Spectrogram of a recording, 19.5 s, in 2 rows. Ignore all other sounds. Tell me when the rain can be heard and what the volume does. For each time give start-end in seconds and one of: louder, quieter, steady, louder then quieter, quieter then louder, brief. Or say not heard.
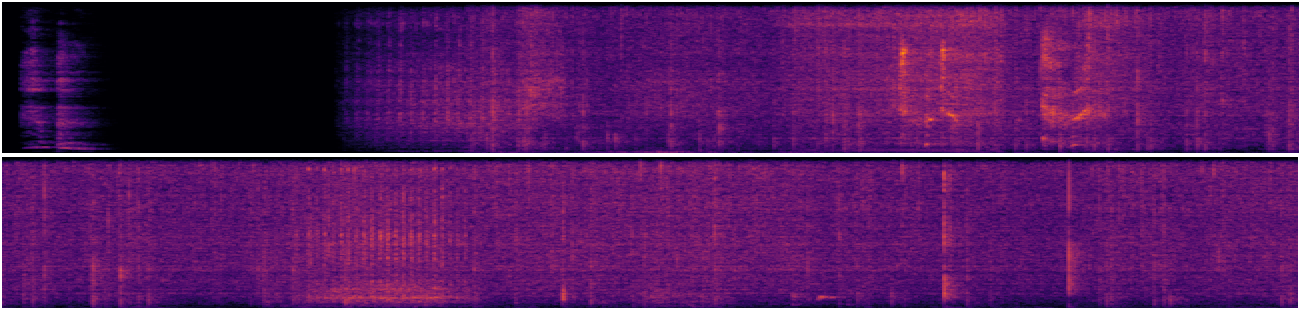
3.5-19.4 steady.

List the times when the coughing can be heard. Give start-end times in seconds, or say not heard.
0.1-0.7, 6.7-8.3, 14.8-16.1.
